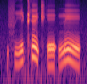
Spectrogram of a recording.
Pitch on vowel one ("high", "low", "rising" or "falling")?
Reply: rising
